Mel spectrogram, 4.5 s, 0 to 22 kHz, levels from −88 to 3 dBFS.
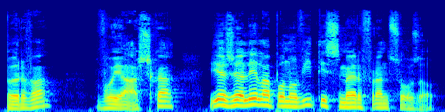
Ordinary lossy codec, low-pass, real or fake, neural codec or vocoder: MP3, 64 kbps; 19.8 kHz; fake; vocoder, 44.1 kHz, 128 mel bands, Pupu-Vocoder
